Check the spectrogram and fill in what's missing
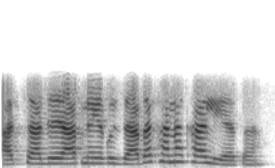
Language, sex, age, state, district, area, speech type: Urdu, female, 30-45, Uttar Pradesh, Shahjahanpur, urban, conversation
